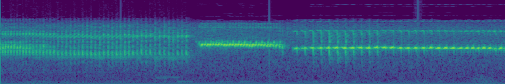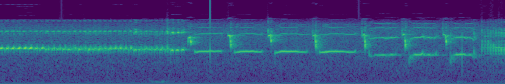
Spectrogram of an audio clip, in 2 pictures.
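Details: Belgian Waterslager canary (Serinus canaria domestica) sings a low, sustained series of rolling tours and water-like bubbling trills, ending in short repeated notes, over a steady background hiss.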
